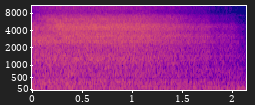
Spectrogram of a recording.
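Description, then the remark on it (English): A slow, airy inhale during a guided calming breathing exercise, a soft steady hiss lasting about two seconds that gradually fades, with no talking. “Breathing in.”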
